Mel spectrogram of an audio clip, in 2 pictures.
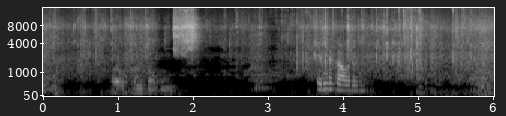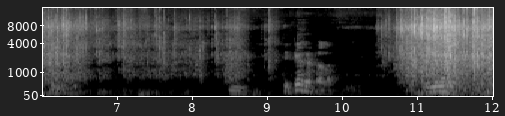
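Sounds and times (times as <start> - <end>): packaging rustling and crinkling: 0.0 - 9.2, 10.5 - 12.0.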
